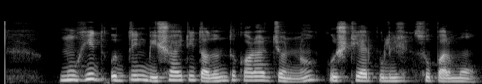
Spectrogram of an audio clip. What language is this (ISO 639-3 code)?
ben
